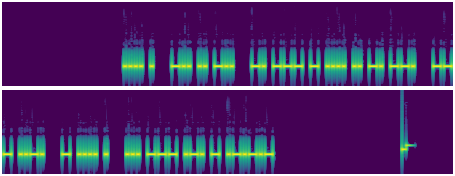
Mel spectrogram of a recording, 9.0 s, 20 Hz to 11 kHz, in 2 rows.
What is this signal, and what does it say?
Morse code, heard as a keyed tone, about 44 wpm, 700 Hz. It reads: HE DID NOTHING OF THE SORT.
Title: Sentences from Top 1300 Words 45wpm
